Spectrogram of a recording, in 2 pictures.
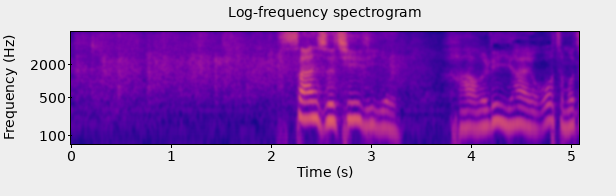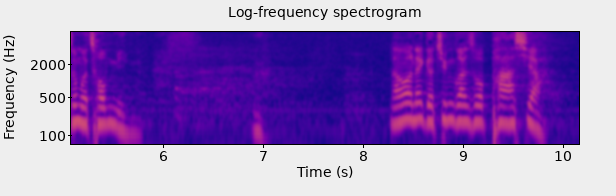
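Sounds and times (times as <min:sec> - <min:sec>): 
applause: 0:00.0 - 0:03.6
speech: 0:02.1 - 0:05.8, 0:06.9 - 0:07.1, 0:08.3 - 0:09.9.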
